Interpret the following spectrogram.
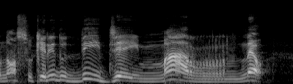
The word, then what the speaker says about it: Marnel: É Marnel, a pronúncia correta seria Marnel.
